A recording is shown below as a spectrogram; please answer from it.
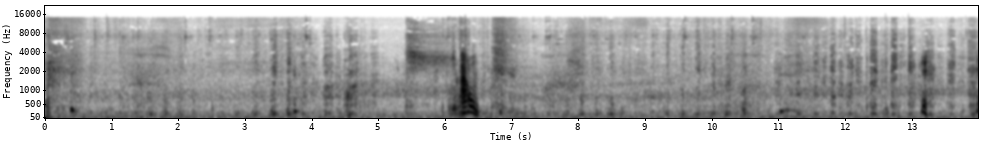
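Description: Small Lhasa Apso–Shih Tzu cross dog panting, with faint soft sounds of it moving about on grass.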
